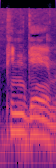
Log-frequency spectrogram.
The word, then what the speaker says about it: Pingame: gonna be His mixes it's gonna be are pin game first, and then Witch Doctor, and then James Landino, Yeah.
